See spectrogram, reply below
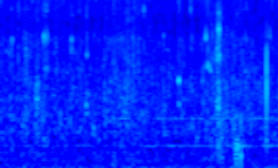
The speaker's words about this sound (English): Do you hear the water from the nearby brook? Walk with me along the brook.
